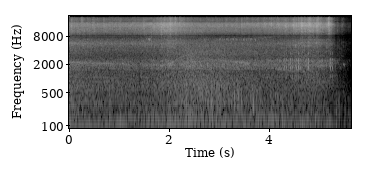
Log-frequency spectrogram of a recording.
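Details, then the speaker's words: 1979 Corvette V8 after fitting glasspack mufflers, choke not hooked up, started after sitting a few days: low steady idle rumble, even beat, no misses, no lifter noise; exhaust leak on one side; normal idle. "Sounds better than before. Not very loud, but it's got a little rumble to it."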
